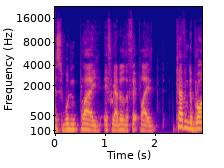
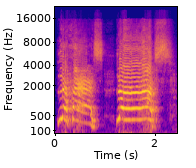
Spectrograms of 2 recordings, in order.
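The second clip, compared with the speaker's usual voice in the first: screaming the goal, much higher and louder; goal celebration; 8 dB louder, slower than usual. Real, not acted. Fan on stream celebrating City's goal against Liverpool, real ecstatic scream. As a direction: roar it out like the stadium just erupted.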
